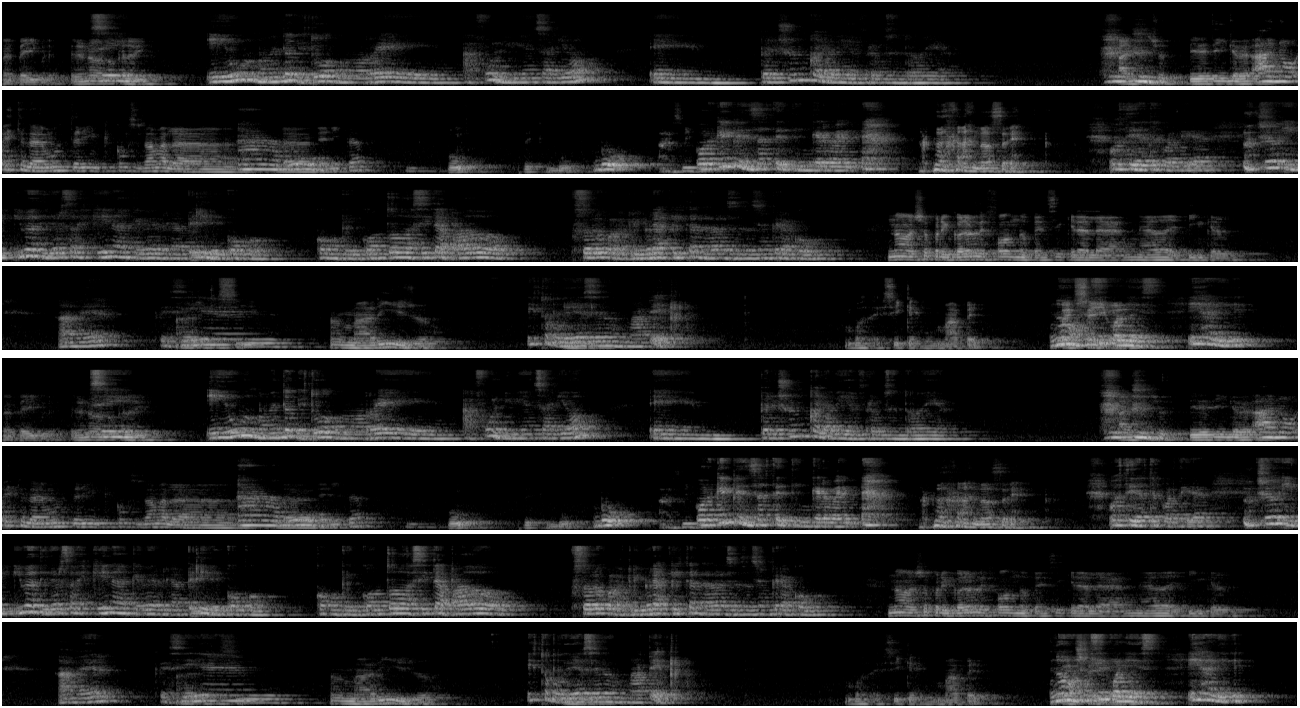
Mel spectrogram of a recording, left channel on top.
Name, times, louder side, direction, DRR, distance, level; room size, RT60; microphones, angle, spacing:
voice 1, 0.0-1.4 11.2-15.3 15.7-16.6 17.0-17.7 18.2-18.7 19.5-19.9 22.1-23.2 25.4-25.6 34.8-38.3 40.6-41.7 42.2-43.2 44.5-44.8 47.3-48.7 49.5-50.3, left 1 dB, 45° left, 4 dB, 3.0 m, -33 dB
voice 2, 0.9-1.3 2.0-5.8 6.5-7.3 7.6-9.5 11.0-11.6 15.3-16.2 18.9-19.2 19.9-21.8 23.8-28.6 29.1-31.0 31.6-34.2 38.9-39.1 39.4-40.0 40.5-41.4 44.1-45.6 49.4-51.2, equal, 40° right, 0 dB, 7.1 m, -29 dB
24.0 x 19.5 x 5.7 m, 0.82 s
head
